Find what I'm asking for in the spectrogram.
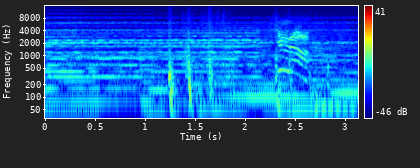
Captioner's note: man yelling; body thudding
